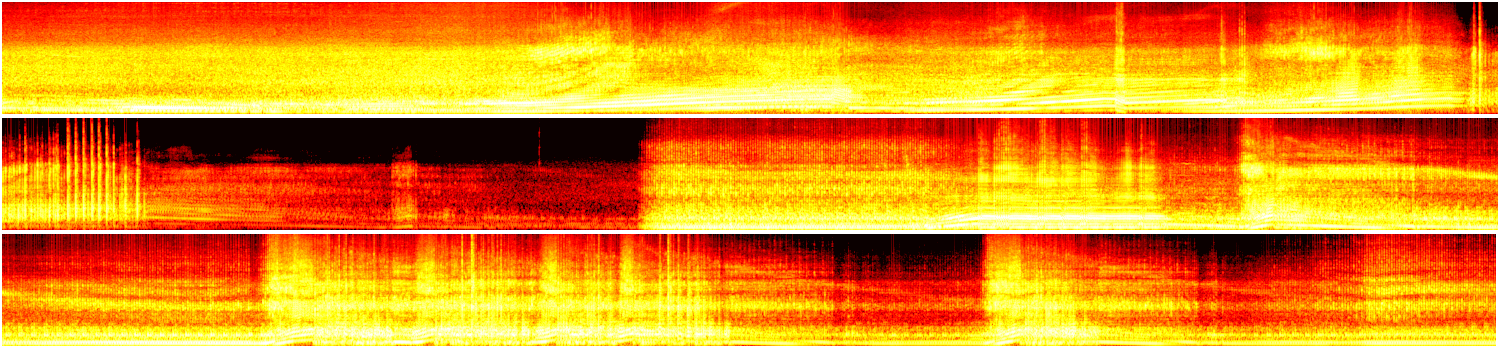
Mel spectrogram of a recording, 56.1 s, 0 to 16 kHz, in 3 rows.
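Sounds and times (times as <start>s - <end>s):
car engine revving: 0.0s - 20.5s, 26.6s - 56.0s
exhaust crackles and pops: 18.3s - 20.8s, 26.7s - 51.4s.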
